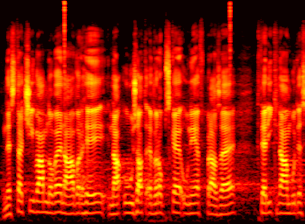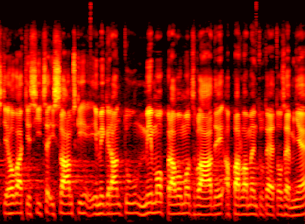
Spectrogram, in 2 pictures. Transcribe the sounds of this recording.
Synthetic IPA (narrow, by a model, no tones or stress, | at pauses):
nɛst̪at͡ʃiːvaːmno̞vɛːnaːvr̩ɦɪnaʔuːʒat̪ʔɛvɾo̞pskɛːʔunɪjɛfpɾazɛ | kt̪ɛɾiːknaːmbudɛscɛɦo̞vat̪̚cɪsiːt͡sɛʔɪslaːmskiːxɪmɪɡɾant̪uːmɪmo̞pɾavo̞mo̞t͡svlaːdɪʔapaɾlamɛnt̪ut̪ɛːt̪o̞zɛmɲɛ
